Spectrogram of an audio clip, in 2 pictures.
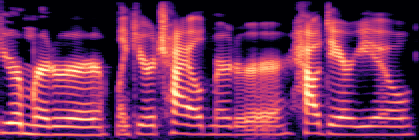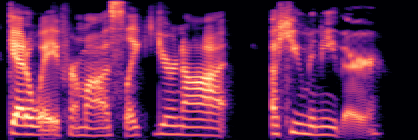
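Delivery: ordinary delivery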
